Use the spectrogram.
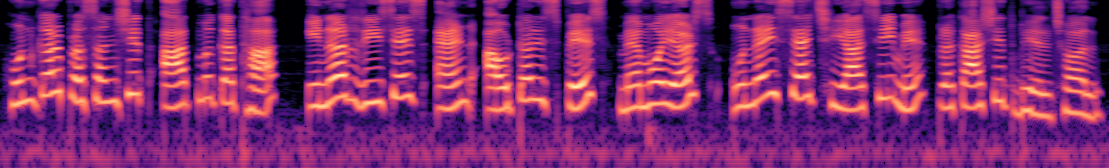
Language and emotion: Maithili, neutral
